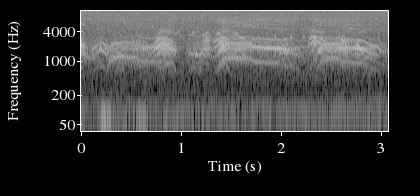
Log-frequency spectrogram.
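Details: Screaming seagulls give three drawn-out nasal wails, each starting with a rising swoop and then holding a level pitch, over a constant low hum.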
